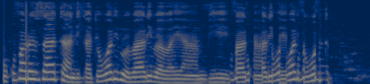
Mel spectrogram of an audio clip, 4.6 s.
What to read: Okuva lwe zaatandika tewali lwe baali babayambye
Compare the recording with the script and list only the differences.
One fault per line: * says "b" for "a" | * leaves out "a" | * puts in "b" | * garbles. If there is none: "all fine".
* garbles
